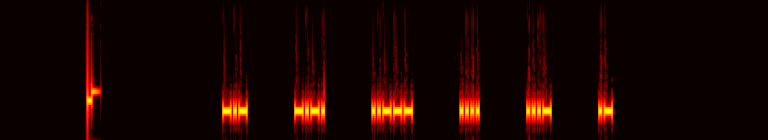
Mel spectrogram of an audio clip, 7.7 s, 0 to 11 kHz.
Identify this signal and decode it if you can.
Morse code, heard as a keyed tone, about 41 wpm, spaced as for 15 wpm, 690 Hz. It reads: KC2HVA
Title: USA Call Signs - 6x Character Spacing - 45wpm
